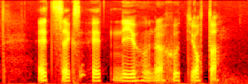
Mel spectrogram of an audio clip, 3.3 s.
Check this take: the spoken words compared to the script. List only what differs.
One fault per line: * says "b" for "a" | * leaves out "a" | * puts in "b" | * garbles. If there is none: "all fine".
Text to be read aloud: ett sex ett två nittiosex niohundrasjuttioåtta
* leaves out "två nittiosex"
